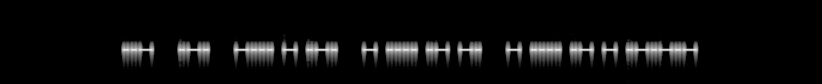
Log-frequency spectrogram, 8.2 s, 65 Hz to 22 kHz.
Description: Morse code, heard as a keyed tone, about 30 wpm, 700 Hz. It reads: U R BTR THAN THAT.
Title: Sentences from Top 400 Words and Abbreviations 30wpm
